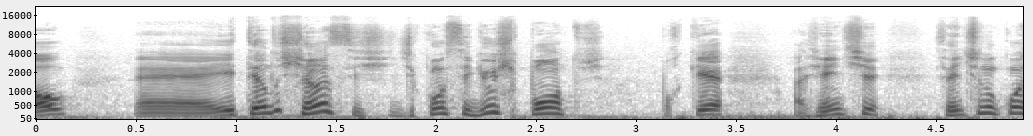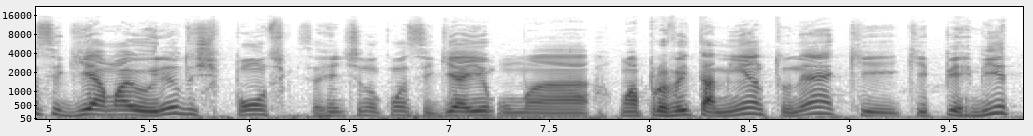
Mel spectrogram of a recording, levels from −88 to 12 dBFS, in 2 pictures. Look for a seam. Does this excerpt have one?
yes; 2 cuts; at 6.2 s, 7.2 s

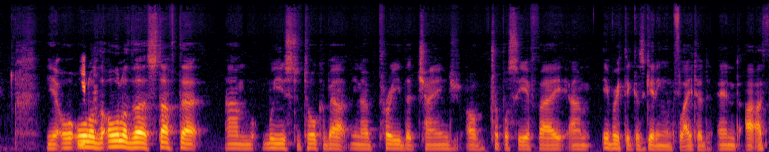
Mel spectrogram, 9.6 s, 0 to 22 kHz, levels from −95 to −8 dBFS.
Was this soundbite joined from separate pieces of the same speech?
no; 0 cuts

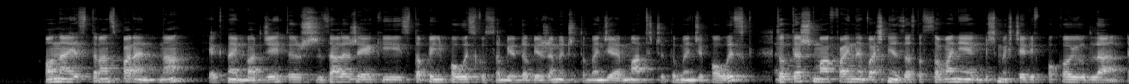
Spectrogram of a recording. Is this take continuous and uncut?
yes; 0 cuts

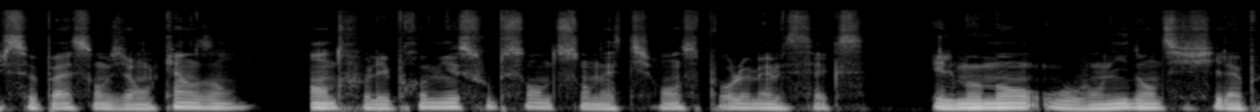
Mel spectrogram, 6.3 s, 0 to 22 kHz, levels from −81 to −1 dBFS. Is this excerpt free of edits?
yes; 0 cuts

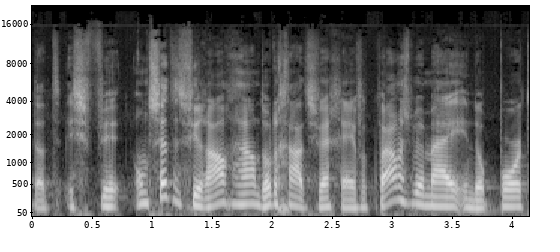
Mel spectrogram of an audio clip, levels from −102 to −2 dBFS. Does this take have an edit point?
no; 0 cuts

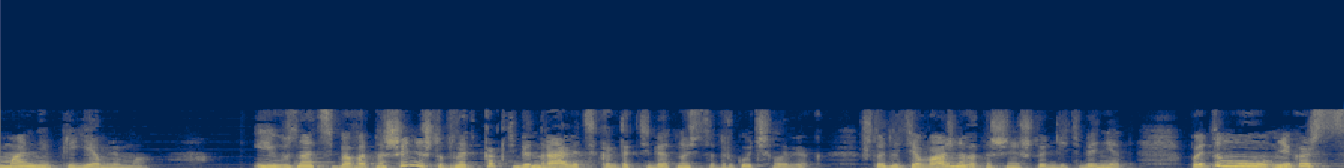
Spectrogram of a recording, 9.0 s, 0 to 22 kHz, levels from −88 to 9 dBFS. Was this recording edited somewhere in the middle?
no; 0 cuts

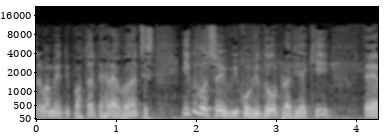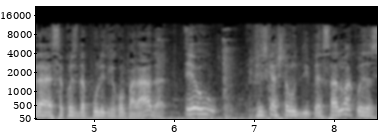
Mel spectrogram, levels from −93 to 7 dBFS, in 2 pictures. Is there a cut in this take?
yes; 2 cuts; at 1.9 s, 7.5 s

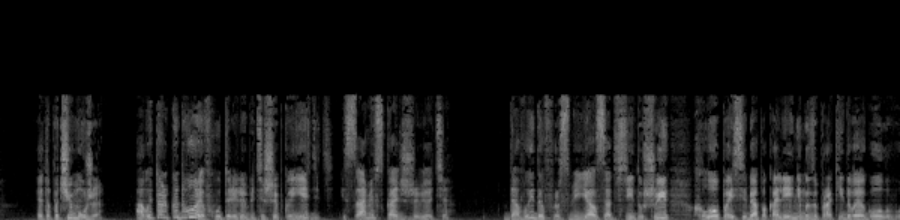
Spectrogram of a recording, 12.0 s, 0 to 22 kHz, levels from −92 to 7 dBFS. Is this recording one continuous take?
yes; 0 cuts

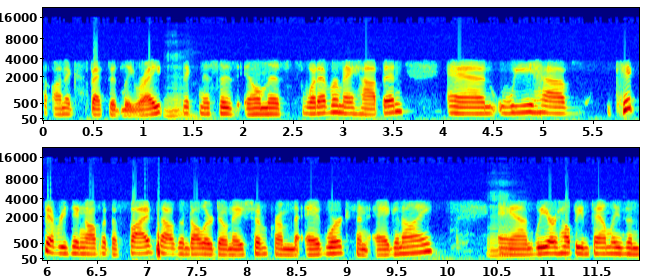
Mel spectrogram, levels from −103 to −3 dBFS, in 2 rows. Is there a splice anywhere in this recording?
yes; 1 cut; at 2.5 s

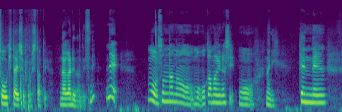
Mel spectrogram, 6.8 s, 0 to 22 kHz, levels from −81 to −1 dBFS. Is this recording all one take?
no; 1 cut; at 2.0 s

